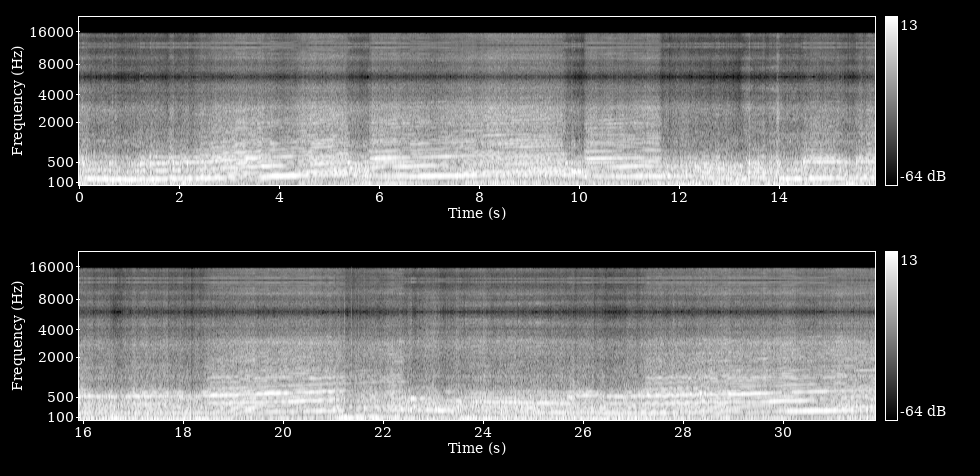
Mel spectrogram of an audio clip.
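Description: Historic racing car's engine heard from inside the cockpit, under hard load around the circuit. Its pitch repeatedly climbs and then drops back or cuts briefly as the driver lifts off and changes gear.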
